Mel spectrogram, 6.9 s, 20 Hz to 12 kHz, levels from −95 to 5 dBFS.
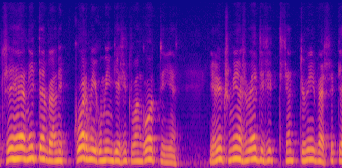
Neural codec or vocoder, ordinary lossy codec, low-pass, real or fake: codec, 24 kHz, 3.1 kbps, DualCodec; none; none; fake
